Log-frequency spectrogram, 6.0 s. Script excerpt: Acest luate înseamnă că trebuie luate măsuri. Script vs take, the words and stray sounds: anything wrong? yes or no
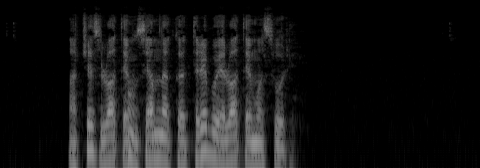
no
